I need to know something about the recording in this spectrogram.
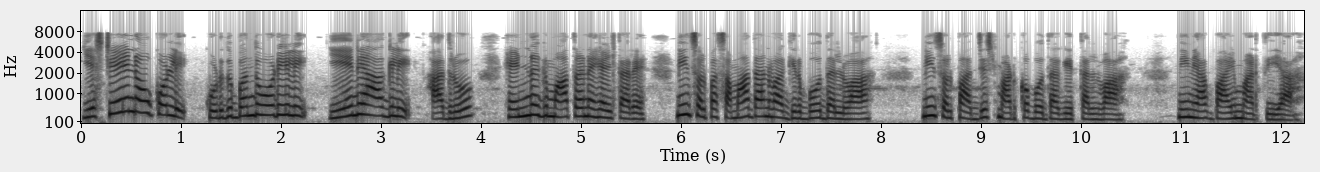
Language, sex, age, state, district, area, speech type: Kannada, female, 30-45, Karnataka, Bangalore Rural, rural, spontaneous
